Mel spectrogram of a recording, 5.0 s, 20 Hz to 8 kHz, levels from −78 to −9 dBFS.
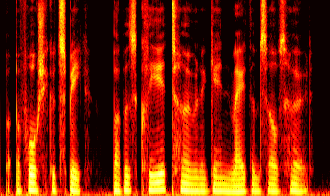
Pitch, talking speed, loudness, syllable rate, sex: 100 Hz, 145 wpm, -19 LUFS, 4.4 syllables/s, male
